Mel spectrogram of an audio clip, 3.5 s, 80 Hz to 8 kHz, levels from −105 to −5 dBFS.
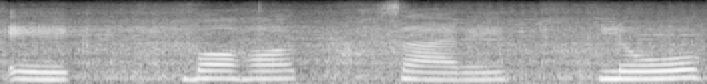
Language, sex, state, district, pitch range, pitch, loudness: Hindi, male, Chandigarh, Chandigarh, 205-230 Hz, 220 Hz, -14 LUFS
